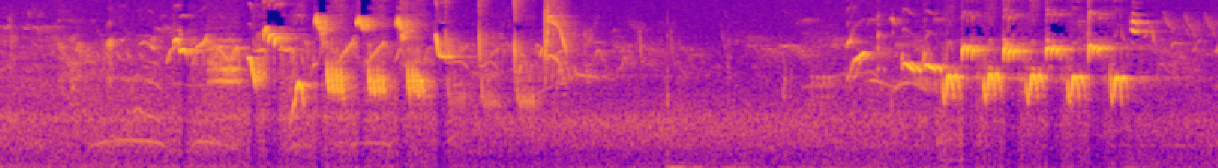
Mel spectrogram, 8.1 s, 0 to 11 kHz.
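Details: Nightingale, 2020, singing a phrase of loud stacked chirps, pausing with soft background sounds, then a rapid repeated series of bright ringing notes.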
